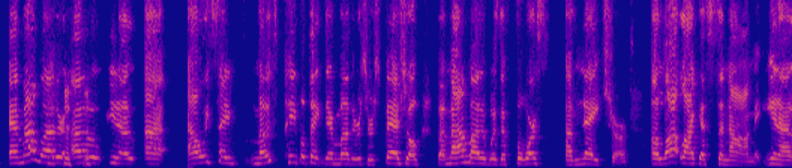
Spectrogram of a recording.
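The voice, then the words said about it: Southern American accent. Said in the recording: “your Southern accent ... what's wrong with my accent?”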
